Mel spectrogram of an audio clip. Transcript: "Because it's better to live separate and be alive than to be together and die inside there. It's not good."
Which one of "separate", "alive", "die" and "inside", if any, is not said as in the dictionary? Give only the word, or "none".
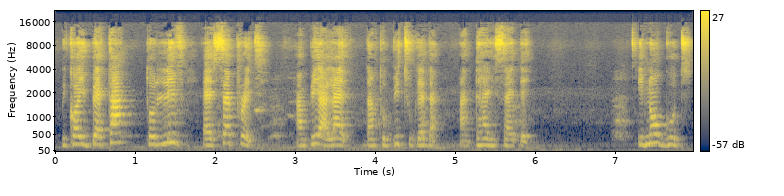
none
